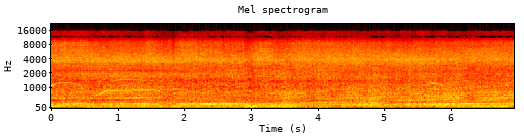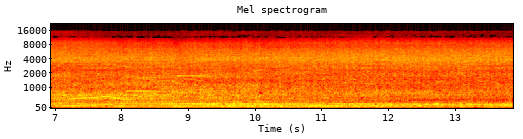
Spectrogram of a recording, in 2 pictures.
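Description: Several demolition derby cars' engines running at once, revving up and dropping back as the cars manoeuvre and push against each other, over steady crowd noise.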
